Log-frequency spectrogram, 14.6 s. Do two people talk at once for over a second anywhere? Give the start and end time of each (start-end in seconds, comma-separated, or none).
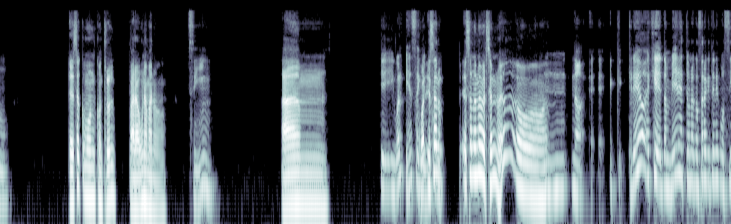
none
